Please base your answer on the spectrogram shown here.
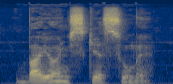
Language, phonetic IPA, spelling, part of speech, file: Polish, [baˈjɔ̇̃j̃sʲcɛ ˈsũmɨ], bajońskie sumy, noun, Pl-bajońskie sumy.ogg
